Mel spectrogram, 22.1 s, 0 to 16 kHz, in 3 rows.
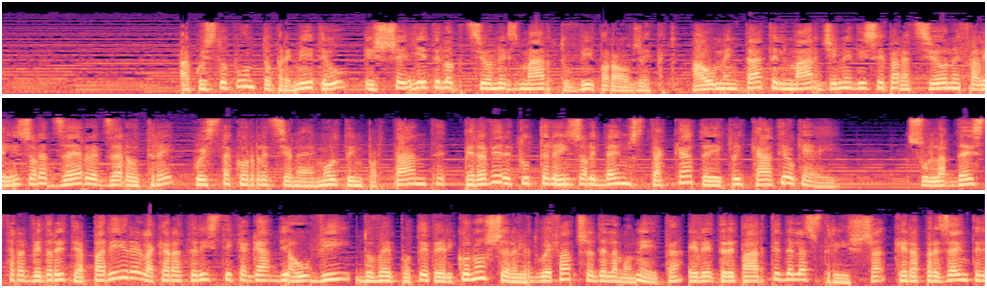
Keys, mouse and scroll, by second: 1.2 u.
